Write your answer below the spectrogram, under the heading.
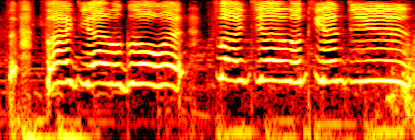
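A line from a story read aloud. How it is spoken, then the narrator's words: Child's desperate sobbing wail. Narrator (Chinese): 小朋友探出高层窗户，用撕心裂肺甚至绝望的哭腔持续高呼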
